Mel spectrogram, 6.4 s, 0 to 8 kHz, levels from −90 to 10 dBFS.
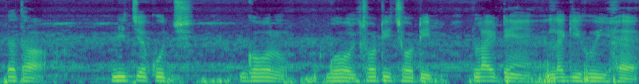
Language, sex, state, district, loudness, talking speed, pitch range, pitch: Hindi, male, Rajasthan, Bikaner, -15 LUFS, 105 wpm, 105-135 Hz, 125 Hz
